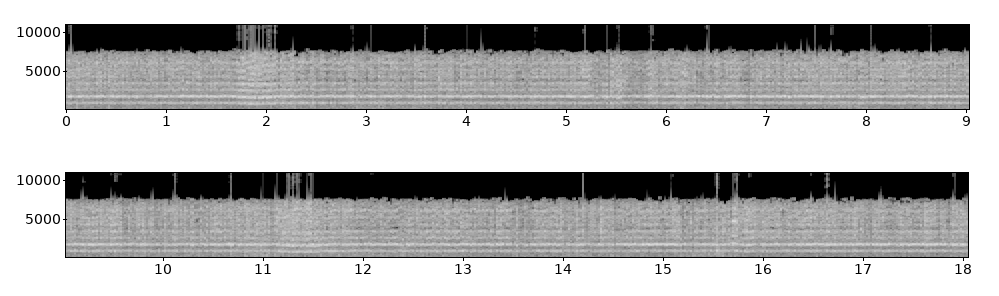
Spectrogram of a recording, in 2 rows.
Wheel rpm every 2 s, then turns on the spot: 230, 230, 230, 230, 230, 240, 230, 240, 240.
none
